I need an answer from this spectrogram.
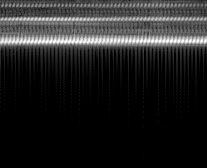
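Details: Cricket producing an unbroken, piercing high trill with a slight rapid pulsing, steady in pitch and loudness from start to end.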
